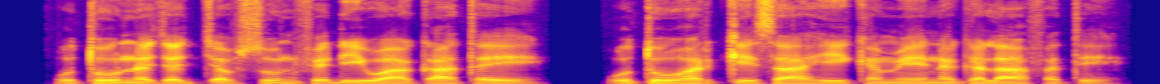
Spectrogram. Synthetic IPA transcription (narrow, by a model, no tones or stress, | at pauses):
ʔʊt̪uːnɐt͡ʃʼɐt͡ʃʼːɐbsuːnfɛᶑiːwaːkʼaːt̪ɐʔɛ | ʔʊt̪uːhɐɾkɪsaːhiːkɐmeːnɐɡɐlaːfɐt̪ɛ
